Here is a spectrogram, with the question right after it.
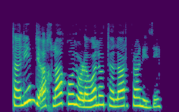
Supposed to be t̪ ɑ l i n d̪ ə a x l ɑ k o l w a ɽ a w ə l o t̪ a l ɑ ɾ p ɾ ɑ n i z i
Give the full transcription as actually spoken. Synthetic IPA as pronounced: t̪ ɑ l i m d̪ ə a x l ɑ q o l w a ɽ a w ə l o t̪ a l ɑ ɾ p ɾ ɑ n i z i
